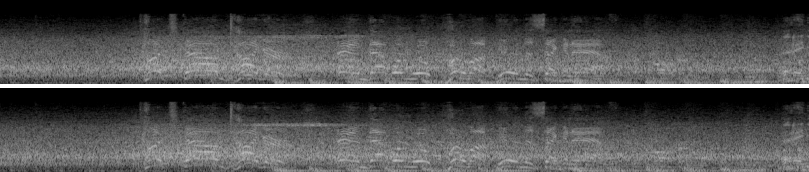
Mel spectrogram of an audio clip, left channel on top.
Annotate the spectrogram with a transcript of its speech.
Touchdown, Tigers! And that one will put them up here in the second half. And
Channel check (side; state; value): both; normal; correlation 0.55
